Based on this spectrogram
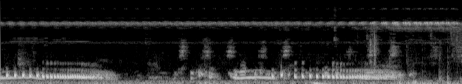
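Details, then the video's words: Pigeon giving a call described as a fiery coo: two low, rolling, throaty cooing bouts of about one and a half seconds each, pulsing rapidly, separated by softer grunting notes, over a steady high-pitched hiss. "কবুতরের আগুন ডাক🔥Pigeon Noises Pigeon Sound কবুতরের ডাক Kobutorer Dak Pigeon Bird"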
